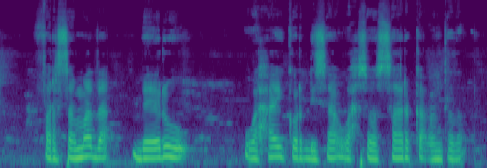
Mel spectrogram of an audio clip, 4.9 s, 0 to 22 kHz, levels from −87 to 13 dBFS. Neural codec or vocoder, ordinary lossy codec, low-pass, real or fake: none; none; none; real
